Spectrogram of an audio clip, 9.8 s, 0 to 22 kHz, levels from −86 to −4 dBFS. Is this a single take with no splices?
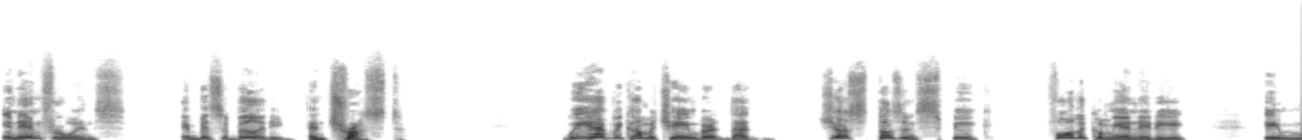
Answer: yes; 0 cuts

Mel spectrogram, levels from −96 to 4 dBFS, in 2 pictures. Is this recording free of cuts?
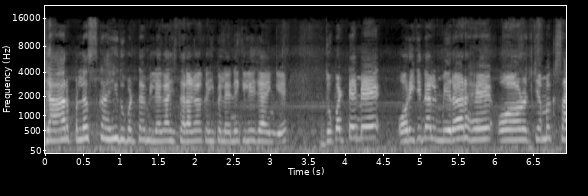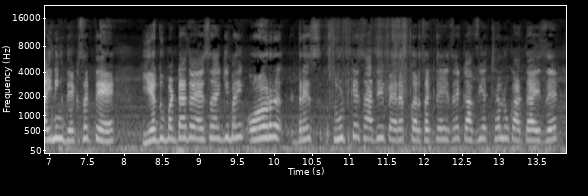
yes; 0 cuts

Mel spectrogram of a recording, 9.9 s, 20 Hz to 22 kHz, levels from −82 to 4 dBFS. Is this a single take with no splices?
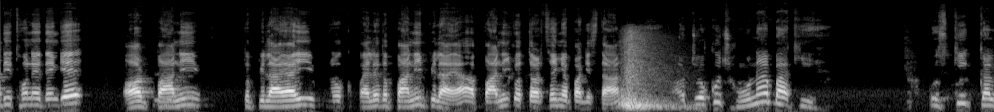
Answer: no; 1 cut; at 6.4 s

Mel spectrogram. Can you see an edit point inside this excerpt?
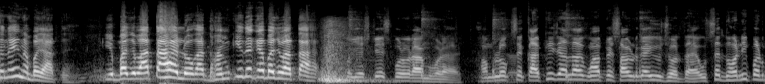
yes; 1 cut; at 3.4 s

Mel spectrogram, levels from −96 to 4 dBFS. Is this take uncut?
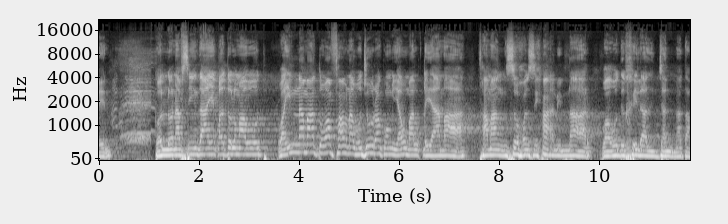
no; 1 cut; at 1.0 s

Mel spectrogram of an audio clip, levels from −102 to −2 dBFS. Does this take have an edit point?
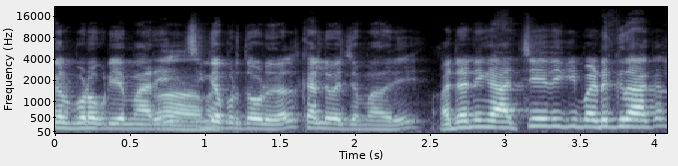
yes; 1 cut; at 2.4 s

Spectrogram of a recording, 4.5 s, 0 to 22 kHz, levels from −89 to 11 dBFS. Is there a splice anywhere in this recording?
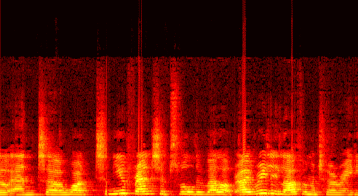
yes; 2 cuts; at 1.3 s, 2.9 s

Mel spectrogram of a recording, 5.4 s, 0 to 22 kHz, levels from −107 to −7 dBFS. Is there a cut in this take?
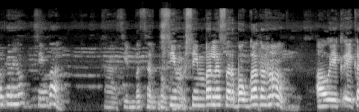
no; 0 cuts

